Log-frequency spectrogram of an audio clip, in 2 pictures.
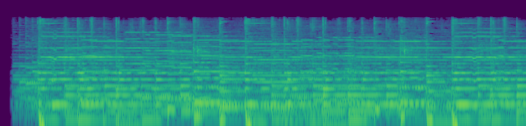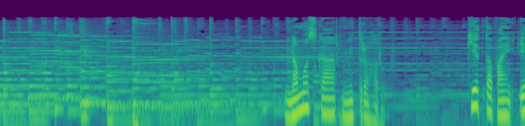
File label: mighty men of god nepali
